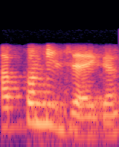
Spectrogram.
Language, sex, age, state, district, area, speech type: Hindi, female, 30-45, Uttar Pradesh, Prayagraj, rural, conversation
